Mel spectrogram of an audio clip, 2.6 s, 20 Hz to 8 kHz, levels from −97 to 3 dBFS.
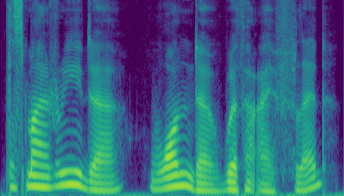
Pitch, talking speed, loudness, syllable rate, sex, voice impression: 140 Hz, 165 wpm, -17 LUFS, 4.4 syllables/s, male, masculine, slightly feminine, very gender-neutral, very adult-like, slightly middle-aged, slightly thin, relaxed, weak, dark, slightly soft, slightly muffled, fluent, slightly cool, very intellectual, slightly refreshing, very sincere, very calm, slightly mature, very friendly, reassuring, very unique, elegant, sweet, slightly lively, kind, modest, slightly light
